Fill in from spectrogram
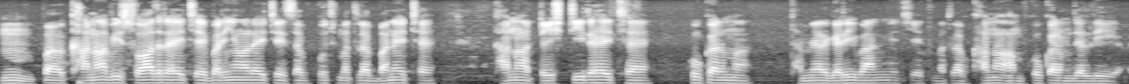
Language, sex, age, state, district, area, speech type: Maithili, male, 45-60, Bihar, Begusarai, rural, spontaneous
